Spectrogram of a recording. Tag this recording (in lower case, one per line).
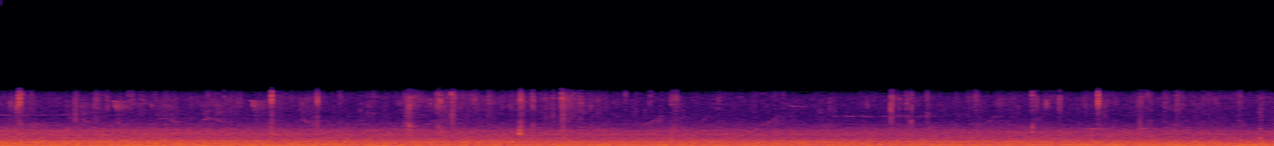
animal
